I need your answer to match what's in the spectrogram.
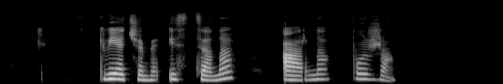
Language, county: Lithuanian, Vilnius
